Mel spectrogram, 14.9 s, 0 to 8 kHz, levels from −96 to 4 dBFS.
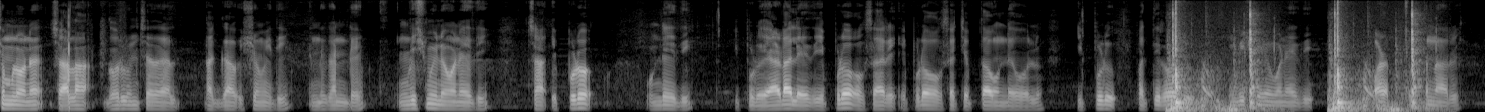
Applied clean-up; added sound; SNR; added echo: none; Door; -3 dB; none.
